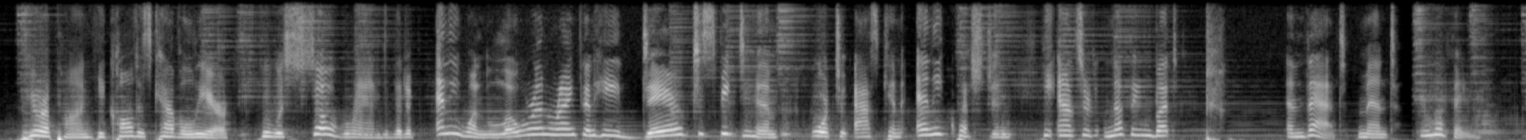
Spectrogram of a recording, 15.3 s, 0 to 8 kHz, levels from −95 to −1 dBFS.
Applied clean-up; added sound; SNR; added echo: neural separator model SepFormer DNS4.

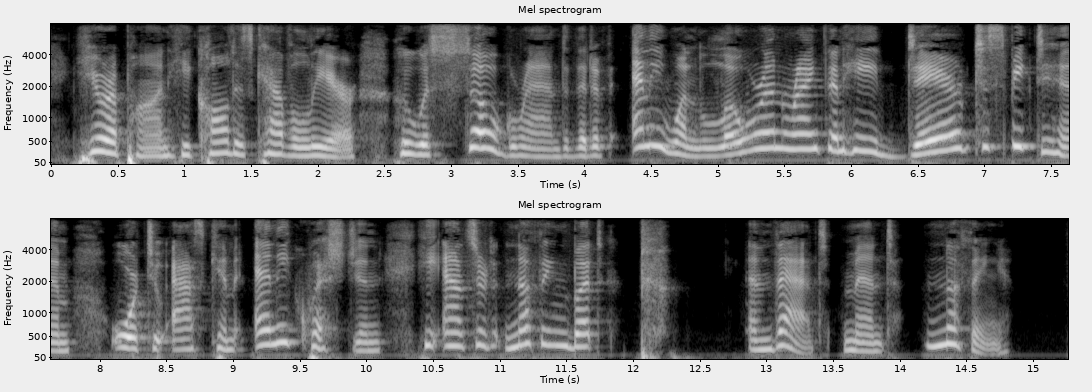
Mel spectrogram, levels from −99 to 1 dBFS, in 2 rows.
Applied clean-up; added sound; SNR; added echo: none; none; none; none.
